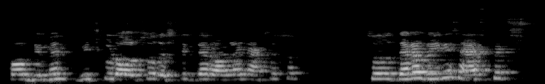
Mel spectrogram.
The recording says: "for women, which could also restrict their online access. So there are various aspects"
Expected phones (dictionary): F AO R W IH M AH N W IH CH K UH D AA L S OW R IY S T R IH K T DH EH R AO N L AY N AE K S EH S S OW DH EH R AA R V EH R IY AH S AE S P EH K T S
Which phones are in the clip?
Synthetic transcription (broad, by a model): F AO R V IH M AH N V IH CH K UH D AA L S OW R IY S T IH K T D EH R AO N L AY N AE K S EH S S OW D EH R AA R V EH R IY AH S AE S P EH K T S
